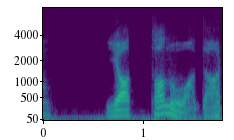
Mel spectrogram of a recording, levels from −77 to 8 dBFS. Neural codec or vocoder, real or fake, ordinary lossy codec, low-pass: codec, 16 kHz, about 1 kbps, DyCAST, with the encoder's durations; fake; Opus, 16 kbps; 7.2 kHz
